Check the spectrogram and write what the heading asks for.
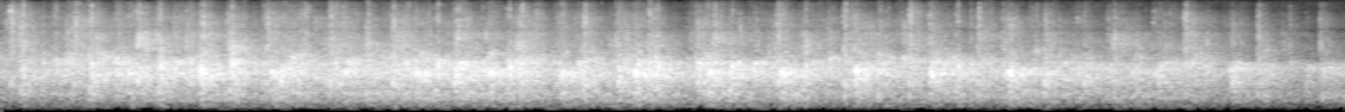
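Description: A church audience applauds steadily for several seconds to thank two members for their service and for opening their home as a house church, a dense, even wash of many hands clapping at moderate volume that tapers slightly toward the end, with no one speaking.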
